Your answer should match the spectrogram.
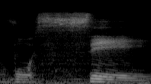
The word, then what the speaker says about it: você: You're not going to hear that letter E sound like an E sound, você. It's going to be more like você. When you're pronouncing time, you're closing the vowel sound.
